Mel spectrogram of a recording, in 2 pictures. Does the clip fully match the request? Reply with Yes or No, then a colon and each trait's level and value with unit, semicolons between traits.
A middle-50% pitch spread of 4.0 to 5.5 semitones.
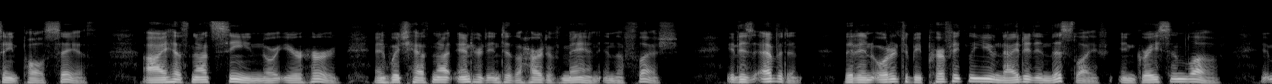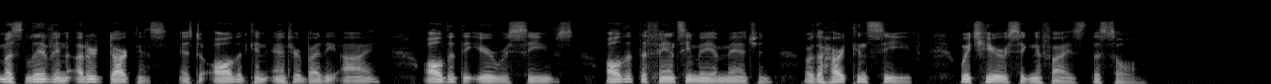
No: average, 3.2 semitones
